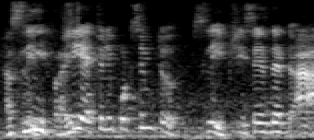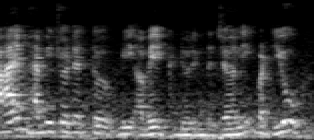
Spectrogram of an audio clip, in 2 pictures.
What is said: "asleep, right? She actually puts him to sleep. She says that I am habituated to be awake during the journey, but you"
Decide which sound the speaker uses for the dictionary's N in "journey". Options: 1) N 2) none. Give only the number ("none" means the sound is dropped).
1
